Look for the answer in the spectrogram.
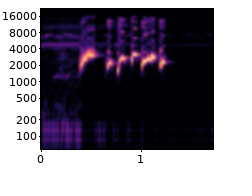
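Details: Red-whiskered bulbul singing in the morning, a decoy bird with a long, twisting 'double voice' style: one loud burst of six quick, warbled, whistled notes rising and falling, following a faint low hum.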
